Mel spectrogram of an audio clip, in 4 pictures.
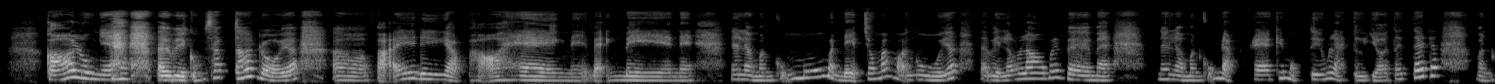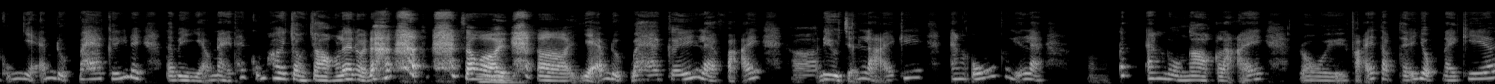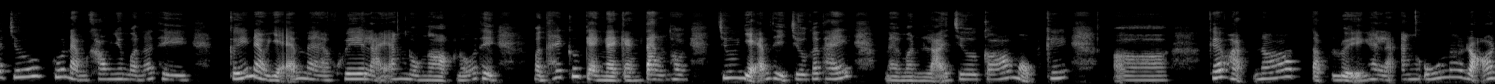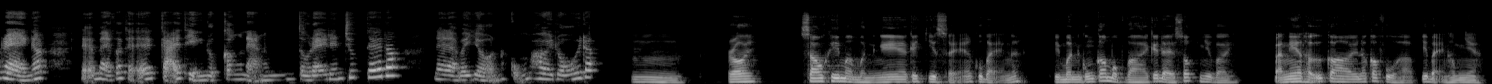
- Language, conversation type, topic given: Vietnamese, advice, Làm sao để biết mình đang ăn vì cảm xúc hay vì đói thật?
- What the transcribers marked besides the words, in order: laugh; distorted speech; tapping; laughing while speaking: "lên rồi đó"; laugh; laughing while speaking: "rồi"; other background noise; static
